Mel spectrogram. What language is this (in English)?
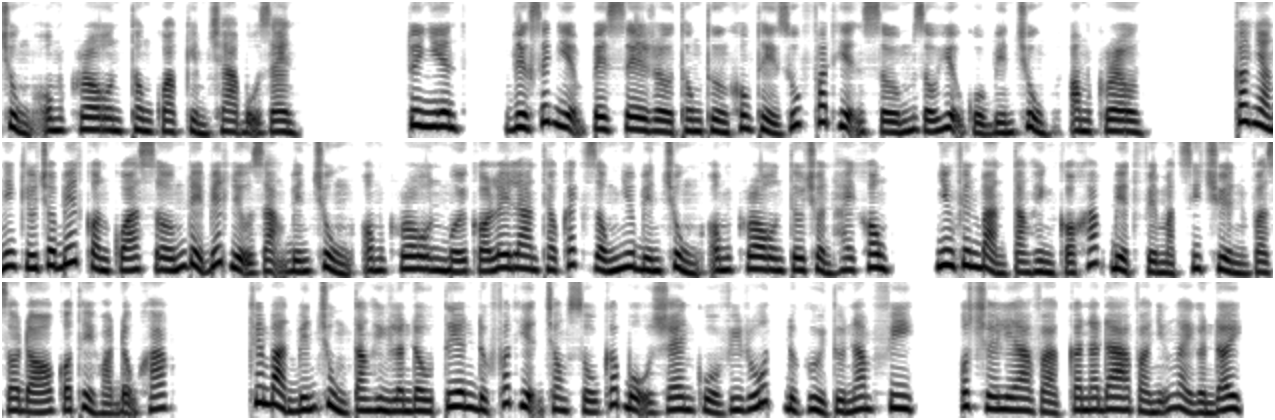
Vietnamese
